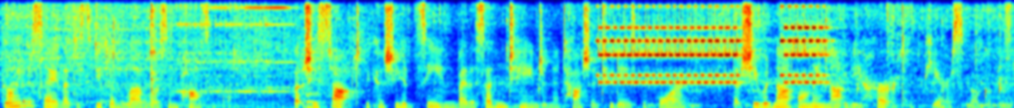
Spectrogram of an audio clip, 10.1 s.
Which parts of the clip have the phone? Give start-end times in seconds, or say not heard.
1.2-3.0, 6.0-8.3.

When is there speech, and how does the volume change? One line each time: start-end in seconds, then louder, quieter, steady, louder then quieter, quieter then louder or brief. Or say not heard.
0.0-10.1 steady.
